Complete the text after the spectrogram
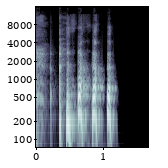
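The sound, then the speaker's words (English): A quick run of about five or six harsh coughs in a rapid burst lasting around a second, loud, then silence. “Oh, I got a cough.”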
